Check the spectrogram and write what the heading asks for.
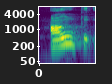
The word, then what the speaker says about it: अंक: शब्द बोला, अंक, पंक, अंक या पंक शब्द में अनुस्वार के बाद क वर्ण है, तो अनुस्वार का उच्चारण हमने क के पंचम वर्ण के रूप में किया, ङ के रूप में किया, अंक।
